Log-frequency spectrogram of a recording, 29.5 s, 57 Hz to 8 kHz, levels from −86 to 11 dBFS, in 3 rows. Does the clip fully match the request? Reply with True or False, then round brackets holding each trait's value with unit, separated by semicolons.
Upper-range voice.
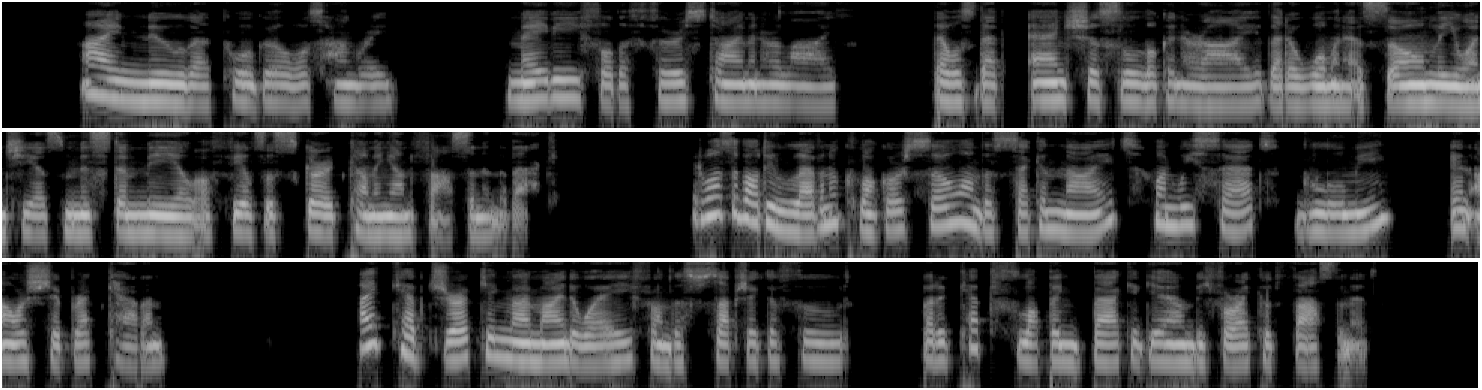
False (160 Hz)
